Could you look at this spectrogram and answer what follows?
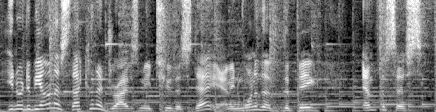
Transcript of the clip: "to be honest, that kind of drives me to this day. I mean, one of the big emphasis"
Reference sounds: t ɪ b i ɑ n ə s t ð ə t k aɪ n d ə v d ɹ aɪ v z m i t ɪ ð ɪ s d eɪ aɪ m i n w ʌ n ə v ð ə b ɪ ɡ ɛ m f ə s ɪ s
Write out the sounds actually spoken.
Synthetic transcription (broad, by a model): t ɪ b i ɑ n ə s t ð ə t k aɪ n d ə d ɹ aɪ v z m i t ɪ ð ɪ s d eɪ aɪ m i n w ʌ n ə v ð ə b ɪ ɡ ɛ m f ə s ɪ s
